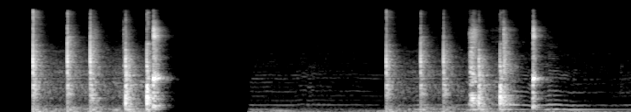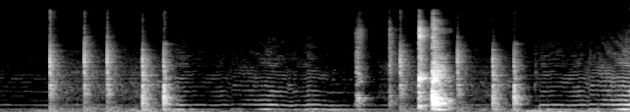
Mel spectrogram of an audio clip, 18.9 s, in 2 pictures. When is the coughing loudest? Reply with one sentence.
The loudest moment of the coughing is at 16 seconds.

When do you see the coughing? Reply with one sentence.
You can hear the coughing from 1.3 to 2.4 s, from 7.0 to 8.1 s and from 14.8 to 16.2 s.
